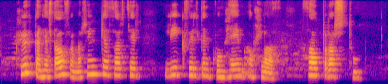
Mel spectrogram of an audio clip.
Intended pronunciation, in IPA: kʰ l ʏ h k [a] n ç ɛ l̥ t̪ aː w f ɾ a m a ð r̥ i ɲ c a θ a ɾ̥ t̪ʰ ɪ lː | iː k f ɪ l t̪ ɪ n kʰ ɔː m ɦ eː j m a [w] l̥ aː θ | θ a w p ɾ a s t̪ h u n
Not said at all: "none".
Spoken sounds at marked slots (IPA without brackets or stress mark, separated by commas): a, w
